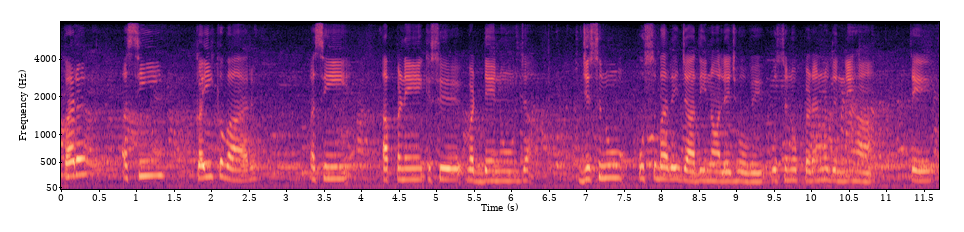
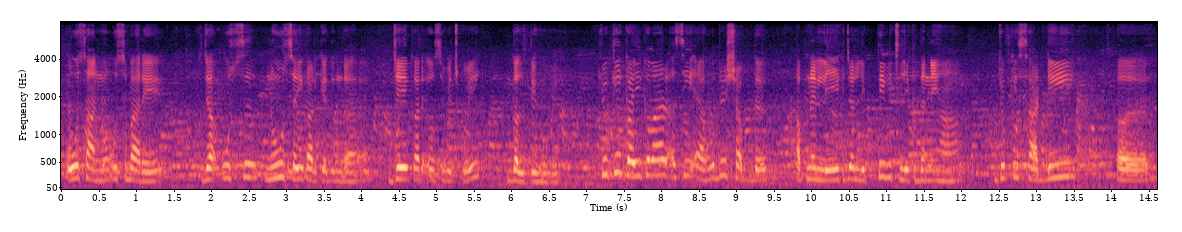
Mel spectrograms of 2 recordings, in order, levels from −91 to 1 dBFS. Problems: constant background noise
